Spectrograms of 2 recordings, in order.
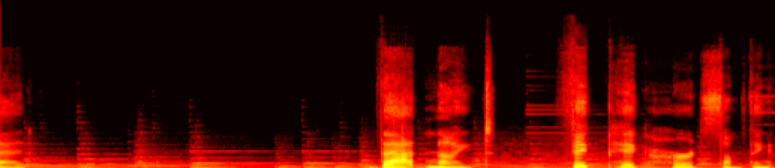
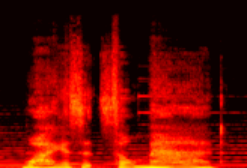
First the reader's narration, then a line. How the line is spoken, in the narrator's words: Fig Pig whispered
